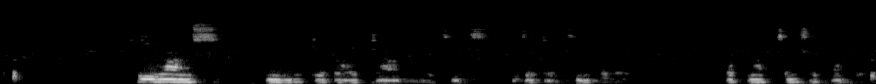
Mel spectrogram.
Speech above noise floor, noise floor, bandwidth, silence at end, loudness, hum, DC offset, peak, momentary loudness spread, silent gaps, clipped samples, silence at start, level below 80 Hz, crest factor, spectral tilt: 56 dB; -79 dBFS; 6.8 kHz; 0 s; -23 LUFS; none; under 0.1%; -4 dBFS; 22 LU; 7.20-7.24 s; under 0.1%; 0.15 s; -60 dBFS; 20 dB; -9 dB/octave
